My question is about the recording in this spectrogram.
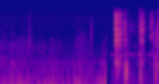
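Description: Low rumble of a pickup truck driving on a gravel road, heard from inside the cab. It stops abruptly about one and a half seconds in, followed by a few sharp clicks.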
